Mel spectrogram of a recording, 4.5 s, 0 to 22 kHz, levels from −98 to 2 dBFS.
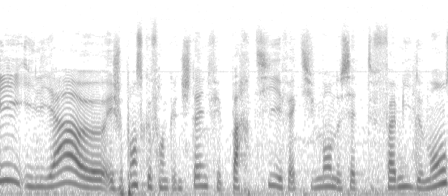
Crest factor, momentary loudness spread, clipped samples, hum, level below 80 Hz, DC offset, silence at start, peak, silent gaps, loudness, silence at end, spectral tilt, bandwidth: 18 dB; 10 LU; under 0.1%; none; -60 dBFS; under 0.1%; 0 s; -30 dBFS; none; -48 LUFS; 0 s; -5 dB/octave; over 20 kHz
